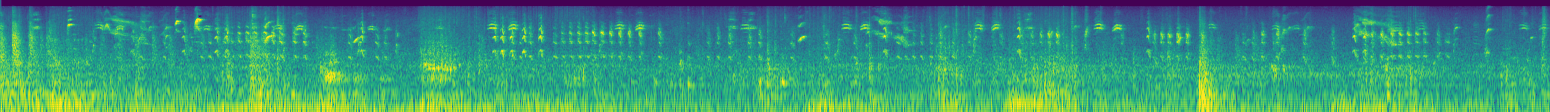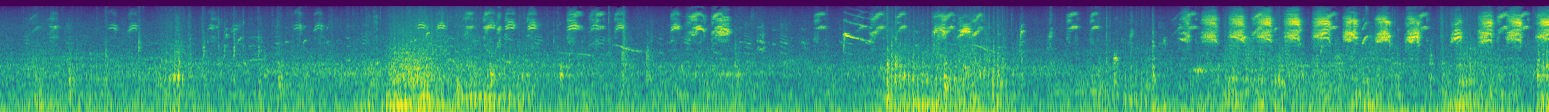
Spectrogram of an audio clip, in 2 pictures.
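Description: Aviary finches and canaries chirping with short, high calls, with wings flapping as birds fly between perches. Near the end a quick, regular run of repeated high chirps.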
